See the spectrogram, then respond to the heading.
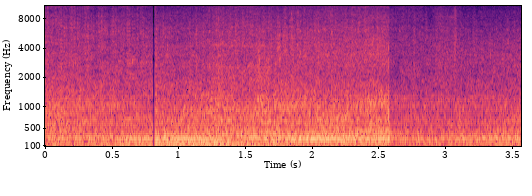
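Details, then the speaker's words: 1964 Mercury Montclair, stored 28 years in the Arizona desert, idling just after first start with oil pressure up and the alternator charging: steady, even V8 burble with no misses or knocks, firing on all cylinders. "it's got oil pressure the pressure gaug is up and the the alterator is charging the m gaug is charging sounds like it's firing on all"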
